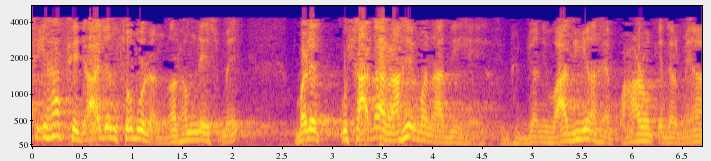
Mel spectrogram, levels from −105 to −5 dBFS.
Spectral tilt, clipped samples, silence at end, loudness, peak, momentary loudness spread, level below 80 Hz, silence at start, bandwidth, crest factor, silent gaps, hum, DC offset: -9 dB/octave; 0.4%; 0 s; -12 LUFS; 0 dBFS; 15 LU; -38 dBFS; 0 s; 5.4 kHz; 12 dB; none; none; under 0.1%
